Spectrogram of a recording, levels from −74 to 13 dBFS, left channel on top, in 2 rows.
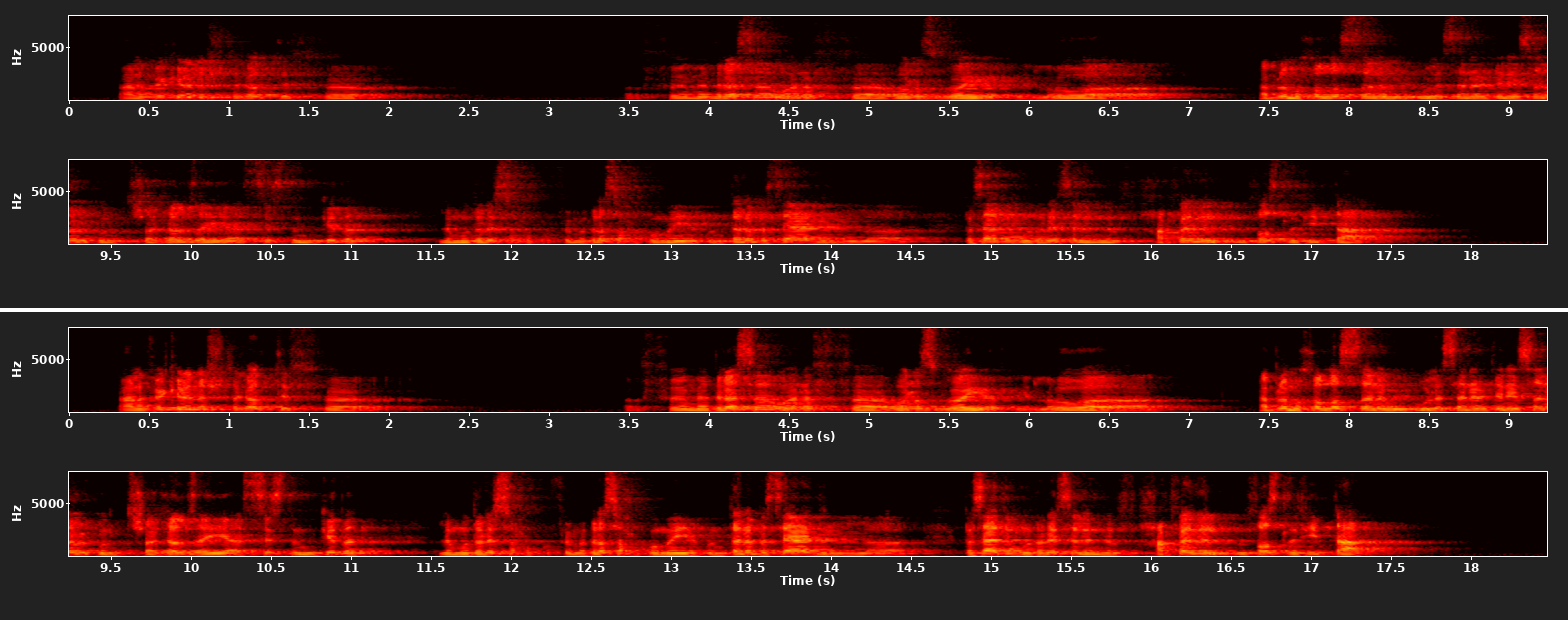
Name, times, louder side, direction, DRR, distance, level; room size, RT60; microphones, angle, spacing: voice 1, 0.3-2.0 3.5-6.8 7.4-11.1 11.5-14.5 14.8-17.3, right 3 dB, 45° right, 5 dB, 1.5 m, -30 dB
27.0 x 15.0 x 3.4 m, 1.1 s
head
